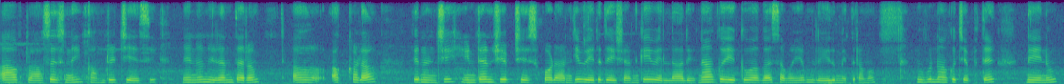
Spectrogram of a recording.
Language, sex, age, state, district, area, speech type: Telugu, female, 18-30, Telangana, Nizamabad, urban, spontaneous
